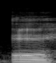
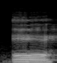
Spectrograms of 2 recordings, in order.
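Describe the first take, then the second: First: The vowel sounds like a short eh. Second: The vowel sounds like a short eh.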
